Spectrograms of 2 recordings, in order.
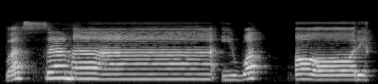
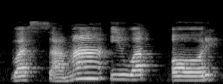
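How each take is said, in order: First: The vowel in 'sama' is drawn out at length. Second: The vowel in 'sama' is held briefly. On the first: The speaker calls it right. "lima sampai enam ketukan atau tiga alif" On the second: The speaker calls it wrong. "tidak dibaca dua ketukan, tidak dibaca satu alif, bukan"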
